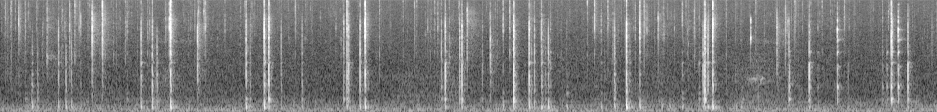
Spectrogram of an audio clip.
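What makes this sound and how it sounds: Long nails scratch along the raised embossed lettering of a black metal candle lid and tap its flat surface. Many short, sharp, bright clicks and taps sit over a soft, steady low crackling bed, each dying away almost at once.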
